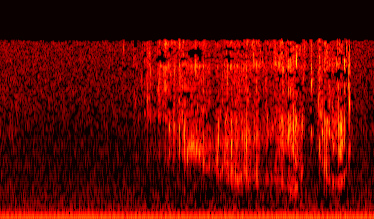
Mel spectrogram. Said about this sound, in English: Would you like some wine, too? Oh, I'd love some, yeah. Okay. Let me pour it for you. Oh, please, yeah.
